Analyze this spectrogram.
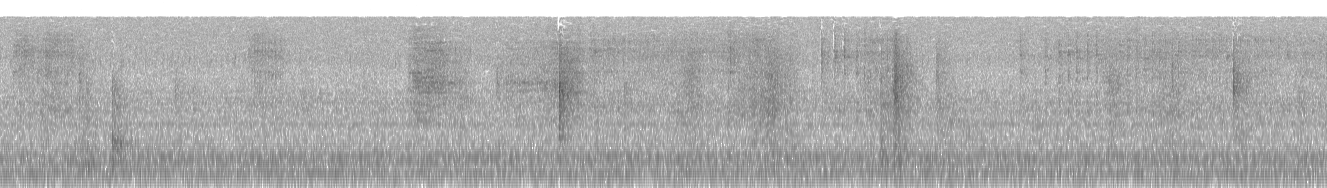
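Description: Bike tyres roll and rub across a wooden floor indoors.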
